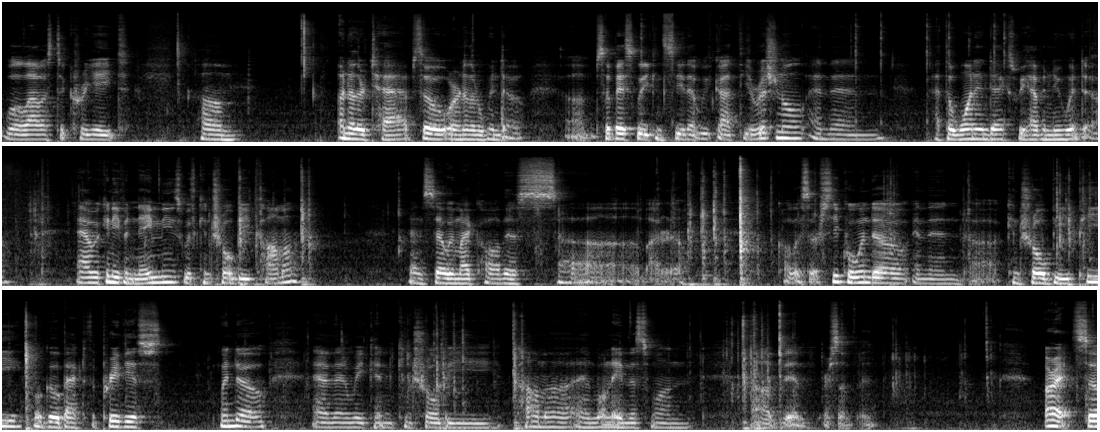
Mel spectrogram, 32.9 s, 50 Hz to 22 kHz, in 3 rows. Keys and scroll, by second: 13.3 ctrl+b, 13.9 ,, 17.6-18.5 typing, 21.6 ctrl+b, 22.1 ctrl+p, 26.3 ctrl+b, 29.1-29.9 typing.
